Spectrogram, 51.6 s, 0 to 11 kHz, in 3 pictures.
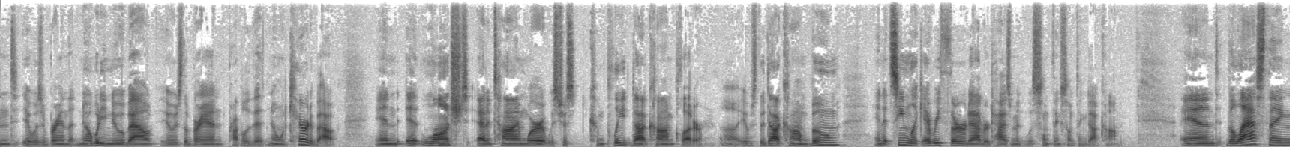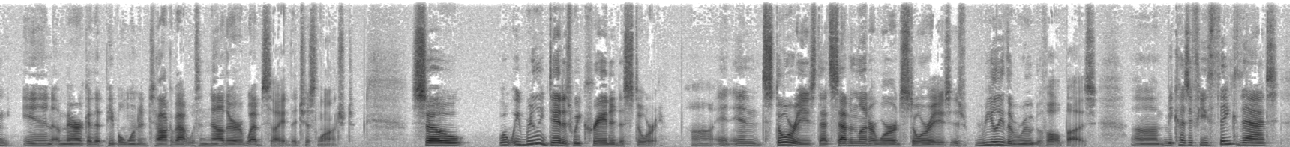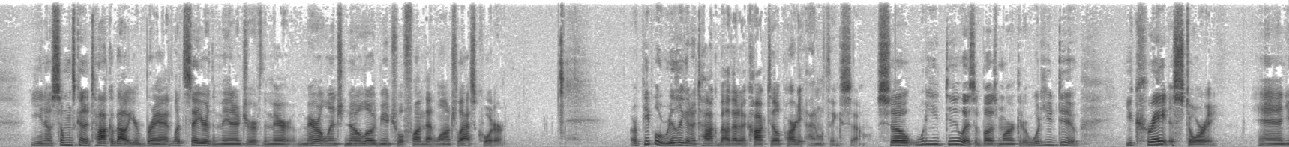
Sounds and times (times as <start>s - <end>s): Speech: 0.0s - 15.0s, 15.7s - 22.0s, 22.7s - 41.2s, 42.8s - 51.5s.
